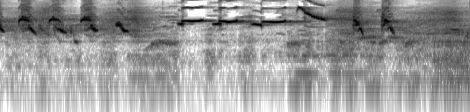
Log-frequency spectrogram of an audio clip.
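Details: Oriental magpie-robin lure recording for prompting singing: a run of repeated bouncy two-part notes, then a sustained thin whistle, a sweeping down-slur and a few sharp calls.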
